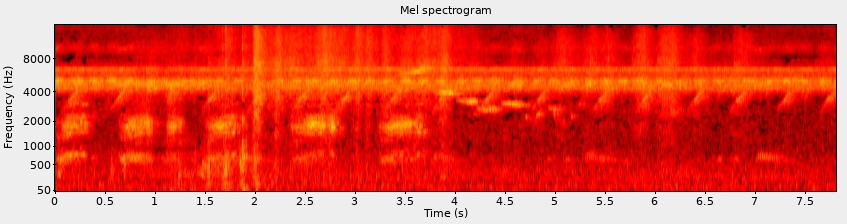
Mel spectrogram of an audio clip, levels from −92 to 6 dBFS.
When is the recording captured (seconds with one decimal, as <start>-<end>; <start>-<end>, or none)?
0.0-0.8; 1.4-7.8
